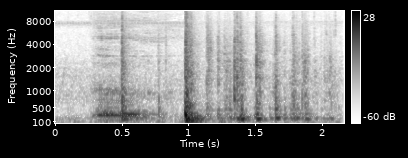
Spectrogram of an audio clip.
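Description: A plastic tub clatters onto the pavement.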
